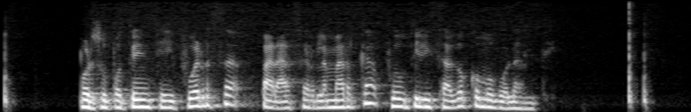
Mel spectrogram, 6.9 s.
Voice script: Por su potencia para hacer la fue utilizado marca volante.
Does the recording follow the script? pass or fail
fail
